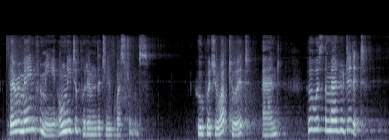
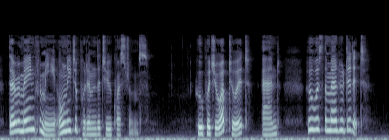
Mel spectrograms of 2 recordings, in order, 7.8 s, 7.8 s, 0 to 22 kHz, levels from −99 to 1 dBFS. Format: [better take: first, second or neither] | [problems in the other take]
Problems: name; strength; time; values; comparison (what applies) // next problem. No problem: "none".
second | noise reduction (neural separator model SepFormer DNS4)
